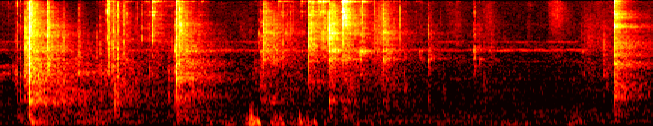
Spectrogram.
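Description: A door being opened and passed through: a sharp click from the latch about a quarter second in, then several lighter clicks and knocks over the next two seconds.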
